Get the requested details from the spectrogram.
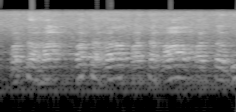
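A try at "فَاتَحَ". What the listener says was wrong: نہیں وہ سیم لگ رہا ہے یہ دونوں. اس کو کھینچنا ہے. ہاں پھر اگر آپ یہ نہیں سیکھو گے تو پھر کوئی بولے گا نا تو آپ دونوں کا میننگ ایک سمجھ لو. समझो मैंने बोला फतह फतह, आप क्या समझे दोनों एक है या अलग अलग है? आप बोलोगे फतह फतह, तब आप समझे ये तस्निया तस्निया।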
